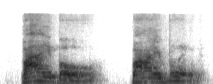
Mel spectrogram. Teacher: Temos aqui o I com o som do I, que é o seu som de vogal longa, tá aqui, certo? E a segunda sílaba é uma sílaba bem bem fraca. A letra e não é pronunciada, nada de bíblia e nem de Bible.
